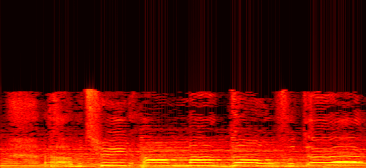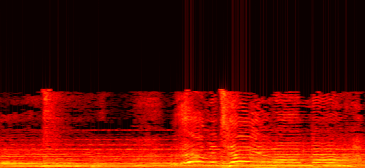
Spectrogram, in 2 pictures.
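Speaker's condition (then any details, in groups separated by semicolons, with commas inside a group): No condition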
